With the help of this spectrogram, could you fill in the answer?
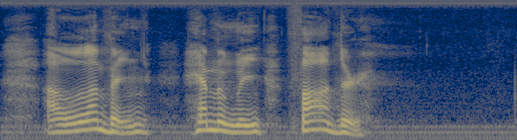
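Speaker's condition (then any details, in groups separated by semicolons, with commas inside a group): Severe speech impediment; white woman taught tongue movement, chewing food and speaking, impediment heard on radio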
